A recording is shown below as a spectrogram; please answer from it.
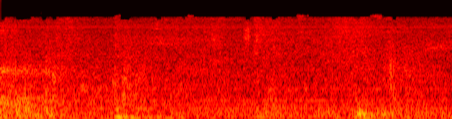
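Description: Low background noise of a large legislative chamber with a few soft, irregular knocks.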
